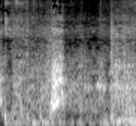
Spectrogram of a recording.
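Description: A dog gives one short, sharp bark in the middle, with other faint dog sounds and quiet background noise around it.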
